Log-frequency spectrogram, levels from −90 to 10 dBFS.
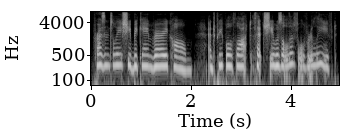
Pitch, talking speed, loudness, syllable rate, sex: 245 Hz, 170 wpm, -19 LUFS, 5.0 syllables/s, female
